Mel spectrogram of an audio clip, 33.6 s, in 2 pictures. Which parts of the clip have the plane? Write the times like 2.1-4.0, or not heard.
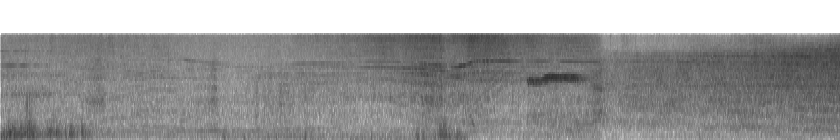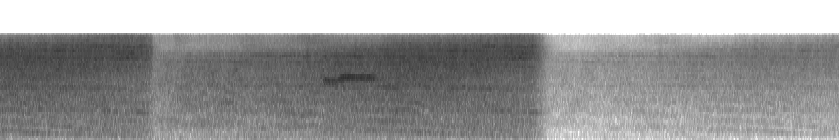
0.0-33.5.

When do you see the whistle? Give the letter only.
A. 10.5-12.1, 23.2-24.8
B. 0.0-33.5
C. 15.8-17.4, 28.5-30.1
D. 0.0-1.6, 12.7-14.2
A.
